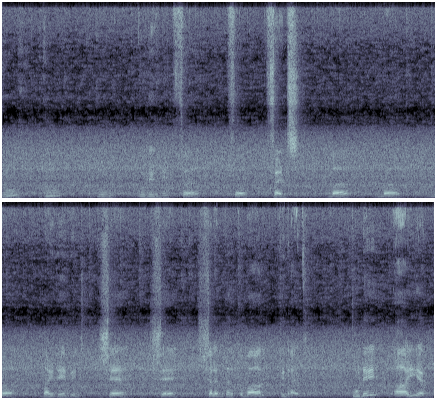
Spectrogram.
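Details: Adult male speaker; stammering.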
